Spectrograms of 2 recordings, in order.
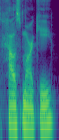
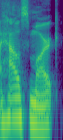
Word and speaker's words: Housemarque: by house mark and i'm mad about how they pronounce their name because it looks like it should be announced pronounced house marquee and that's how i was saying it but it was developed by house mark and published by sony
